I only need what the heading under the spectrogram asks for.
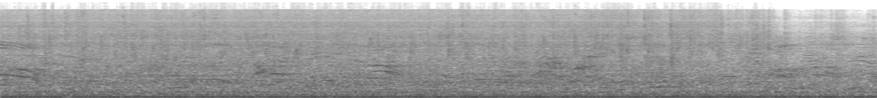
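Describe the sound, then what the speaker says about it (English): Water runs steadily from a cold tap into an eyewash station, a constant broadband rushing flow with a low hum beneath it, close and unbroken throughout. "To activate it, just turn on the cold water and pull the knob out."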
